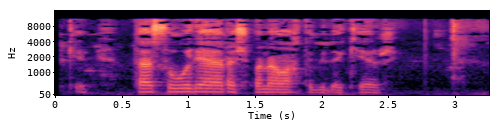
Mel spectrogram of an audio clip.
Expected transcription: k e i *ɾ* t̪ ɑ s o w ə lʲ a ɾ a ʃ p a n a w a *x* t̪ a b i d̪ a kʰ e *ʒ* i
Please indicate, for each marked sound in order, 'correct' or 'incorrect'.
incorrect, correct, incorrect

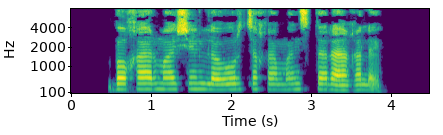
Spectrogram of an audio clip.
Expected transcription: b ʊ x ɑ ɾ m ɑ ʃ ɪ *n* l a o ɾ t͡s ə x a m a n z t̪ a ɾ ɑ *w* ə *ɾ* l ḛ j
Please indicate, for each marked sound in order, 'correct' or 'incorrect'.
correct, incorrect, incorrect

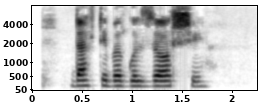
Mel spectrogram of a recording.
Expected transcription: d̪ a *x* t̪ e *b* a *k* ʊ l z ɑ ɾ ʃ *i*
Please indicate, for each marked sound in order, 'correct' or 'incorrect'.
correct, correct, incorrect, correct

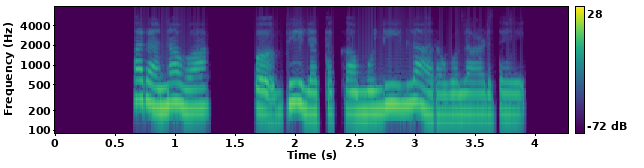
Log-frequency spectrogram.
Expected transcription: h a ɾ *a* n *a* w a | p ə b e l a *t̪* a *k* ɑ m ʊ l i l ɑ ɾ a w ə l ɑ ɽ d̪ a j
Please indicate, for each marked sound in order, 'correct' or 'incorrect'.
correct, correct, correct, correct

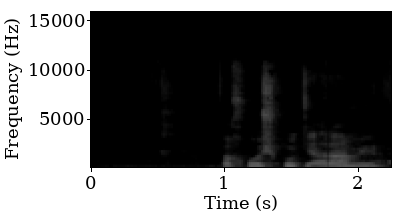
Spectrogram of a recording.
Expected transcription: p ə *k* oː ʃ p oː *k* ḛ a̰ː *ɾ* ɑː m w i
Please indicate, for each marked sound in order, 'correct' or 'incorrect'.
incorrect, correct, correct

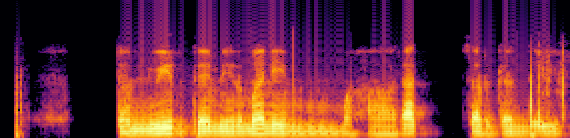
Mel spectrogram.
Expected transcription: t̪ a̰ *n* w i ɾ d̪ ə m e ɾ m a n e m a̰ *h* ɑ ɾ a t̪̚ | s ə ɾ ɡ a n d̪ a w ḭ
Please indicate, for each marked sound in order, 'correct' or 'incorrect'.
correct, correct

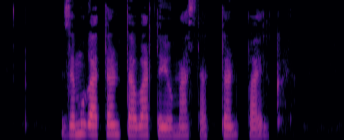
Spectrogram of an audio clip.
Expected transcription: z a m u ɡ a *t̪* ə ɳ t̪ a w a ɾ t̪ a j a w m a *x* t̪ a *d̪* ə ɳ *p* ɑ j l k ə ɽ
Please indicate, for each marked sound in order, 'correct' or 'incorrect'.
correct, incorrect, incorrect, correct

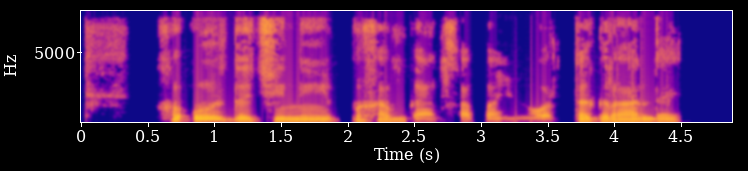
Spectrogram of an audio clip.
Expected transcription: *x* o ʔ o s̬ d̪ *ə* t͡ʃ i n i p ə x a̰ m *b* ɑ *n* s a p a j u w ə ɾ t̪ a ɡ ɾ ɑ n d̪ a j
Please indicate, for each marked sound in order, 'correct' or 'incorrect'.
correct, correct, incorrect, correct

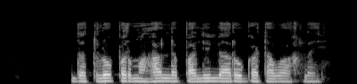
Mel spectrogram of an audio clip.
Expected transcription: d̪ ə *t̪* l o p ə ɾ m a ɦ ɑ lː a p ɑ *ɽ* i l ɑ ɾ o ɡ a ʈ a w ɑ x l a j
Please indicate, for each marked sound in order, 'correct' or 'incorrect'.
correct, incorrect

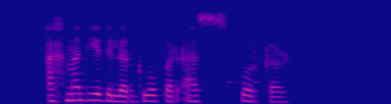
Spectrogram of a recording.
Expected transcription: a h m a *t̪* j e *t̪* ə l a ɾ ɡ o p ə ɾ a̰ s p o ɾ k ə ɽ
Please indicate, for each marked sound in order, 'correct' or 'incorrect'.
incorrect, incorrect

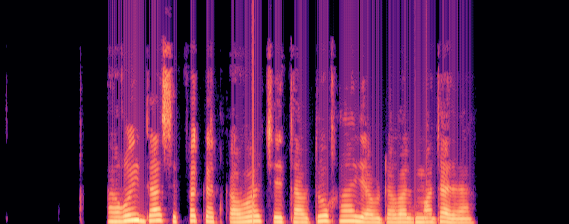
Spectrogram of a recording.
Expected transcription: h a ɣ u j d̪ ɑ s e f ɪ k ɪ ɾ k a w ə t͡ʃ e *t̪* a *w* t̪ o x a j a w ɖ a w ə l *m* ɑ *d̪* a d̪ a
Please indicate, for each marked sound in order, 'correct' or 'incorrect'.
correct, correct, correct, correct

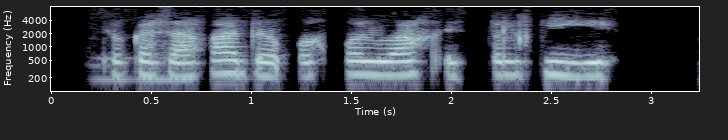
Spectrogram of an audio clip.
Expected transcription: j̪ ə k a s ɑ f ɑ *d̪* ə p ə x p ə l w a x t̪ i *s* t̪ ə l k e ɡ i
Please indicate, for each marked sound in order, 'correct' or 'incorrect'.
incorrect, correct

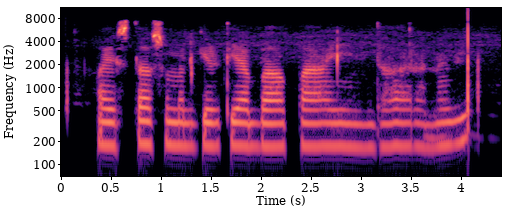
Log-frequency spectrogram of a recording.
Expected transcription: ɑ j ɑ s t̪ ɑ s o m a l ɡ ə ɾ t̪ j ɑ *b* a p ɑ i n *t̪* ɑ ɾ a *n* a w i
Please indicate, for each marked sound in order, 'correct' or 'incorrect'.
correct, incorrect, correct

